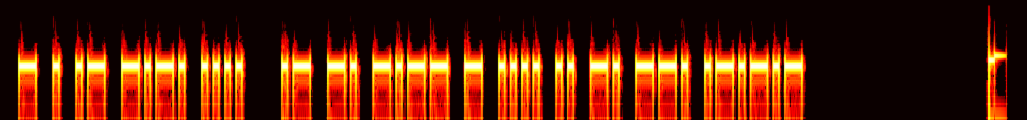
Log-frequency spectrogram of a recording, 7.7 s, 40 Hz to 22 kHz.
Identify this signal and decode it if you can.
Morse code, heard as a keyed tone, about 27 wpm, 700 Hz. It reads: TEACH ANYTHING.
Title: Sentences from Top 1000 Words - Review Part 6 - 28wpm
